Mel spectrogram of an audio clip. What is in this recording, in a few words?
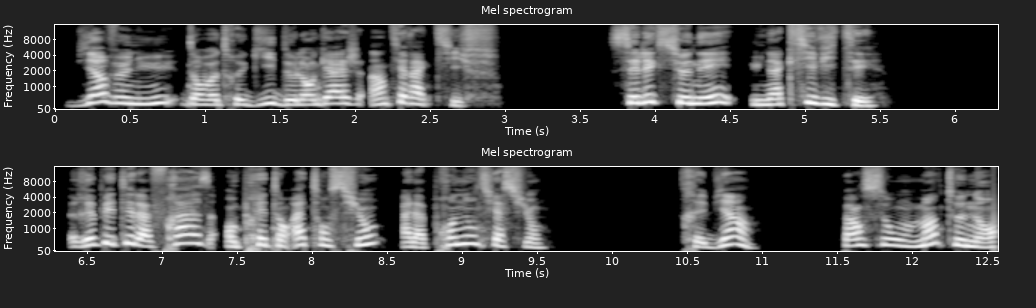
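French female corporate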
